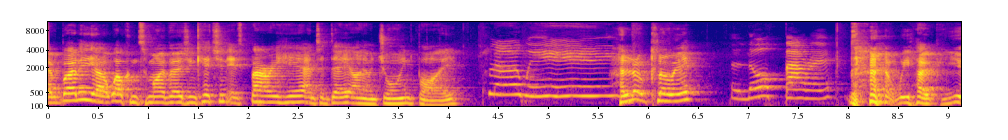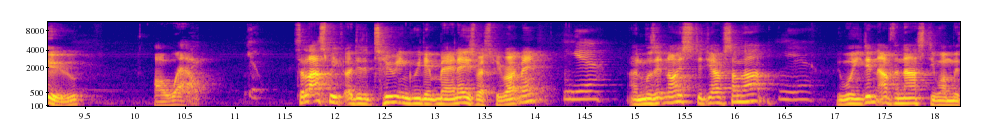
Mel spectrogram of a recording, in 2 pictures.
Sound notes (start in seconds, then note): 8.0 laughs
